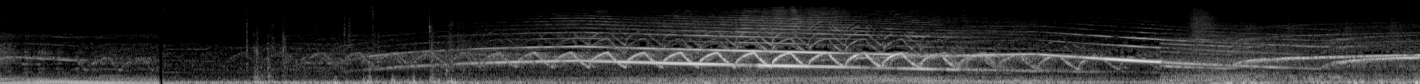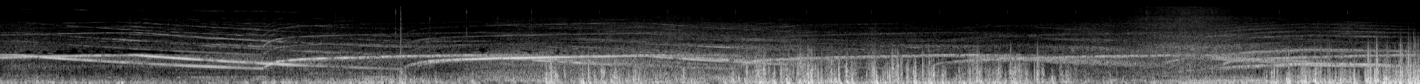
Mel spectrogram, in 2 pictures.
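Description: Emergency sirens on fire-rescue vehicles responding. A fast yelp sounds alongside slower falling sweeps, then gives way to long rising-and-falling wails, with a low rumble underneath that grows louder in the second half.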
